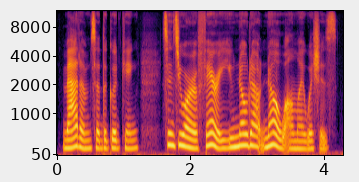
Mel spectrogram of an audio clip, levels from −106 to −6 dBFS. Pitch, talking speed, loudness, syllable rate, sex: 210 Hz, 235 wpm, -18 LUFS, 5.9 syllables/s, female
